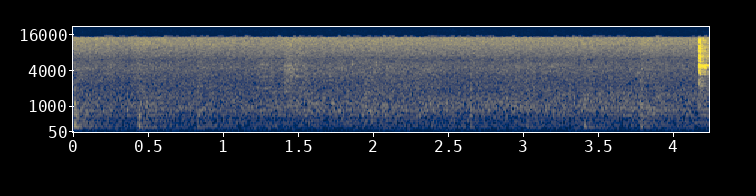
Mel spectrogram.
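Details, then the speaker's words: Soft, brief two-finger taps over the upper lobes of a healthy adult's chest during a cardiorespiratory assessment give a hollow, resonant note, no dullness: normal resonant percussion over lung. "So what I'm going to do is just put 2 fingers on, and then just give him a nice tap, and I'm just looking for a normal resonance. I don't want any dull noises, because that indicates maybe a build-up in the lung itself."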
